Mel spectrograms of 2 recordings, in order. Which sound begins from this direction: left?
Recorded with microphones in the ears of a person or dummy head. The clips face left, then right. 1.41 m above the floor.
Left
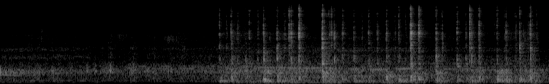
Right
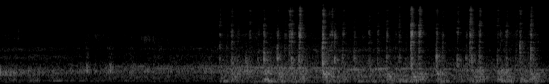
Typing on a keyboard, at 2.2 s.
